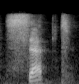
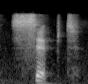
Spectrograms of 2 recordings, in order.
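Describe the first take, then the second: First: The vowel is a short E sound. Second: The vowel is a short I sound. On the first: The speaker calls it wrong. "you had used a short E sound instead of short I" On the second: The speaker calls it right. "it is sipped"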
